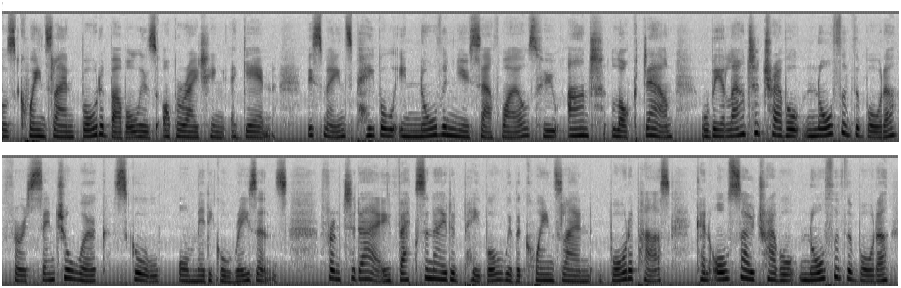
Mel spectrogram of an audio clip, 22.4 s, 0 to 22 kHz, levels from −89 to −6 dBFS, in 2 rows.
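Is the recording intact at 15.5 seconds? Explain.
No. A video or display buzz runs through the whole clip, including 15.5 s: a screen or video cable is leaking into the audio path, adding a buzz at the 59.94 Hz field rate with hash above it, roughly 15 dB below the sound, plus a whine at 15.7 kHz.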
